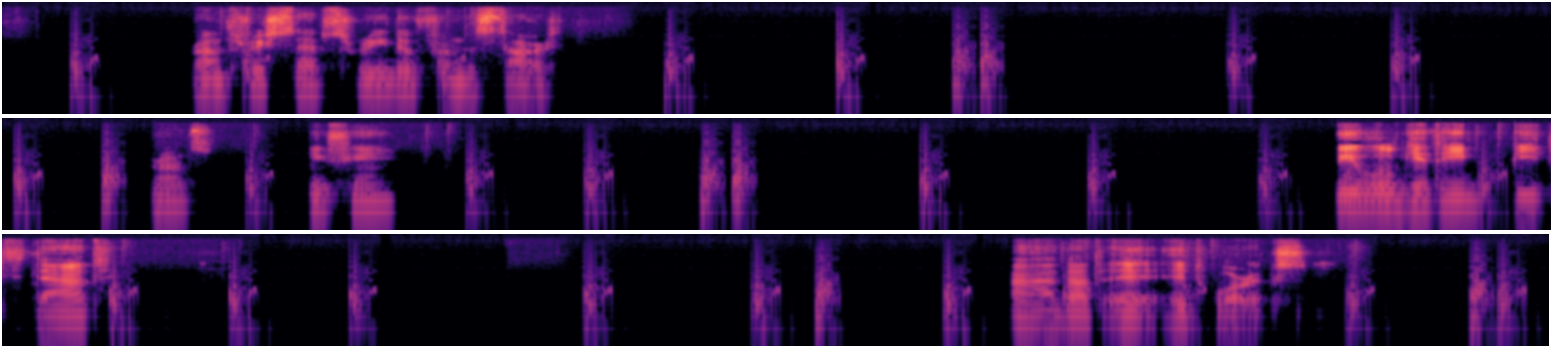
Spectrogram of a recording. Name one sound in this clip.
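A man speaks casually and close to a microphone, in short bursts.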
